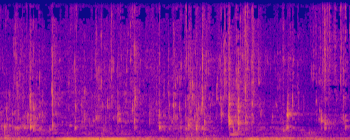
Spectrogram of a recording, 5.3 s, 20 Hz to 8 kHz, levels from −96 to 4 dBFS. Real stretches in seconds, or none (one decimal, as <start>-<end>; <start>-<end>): 0.0-5.3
